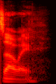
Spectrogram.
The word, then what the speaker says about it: Zooey: Is it Zooey or Zoe? Anyway, Zooey Deschanel. Well, it's spelled Z-O-O-E-Y. – It's just Zoe.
